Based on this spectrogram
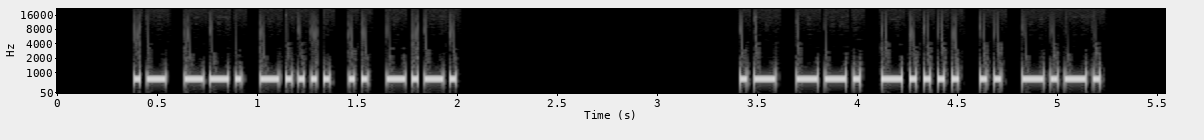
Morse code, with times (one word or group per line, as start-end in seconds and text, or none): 0.4-2.0 AG6IC
3.4-5.2 AG6IC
